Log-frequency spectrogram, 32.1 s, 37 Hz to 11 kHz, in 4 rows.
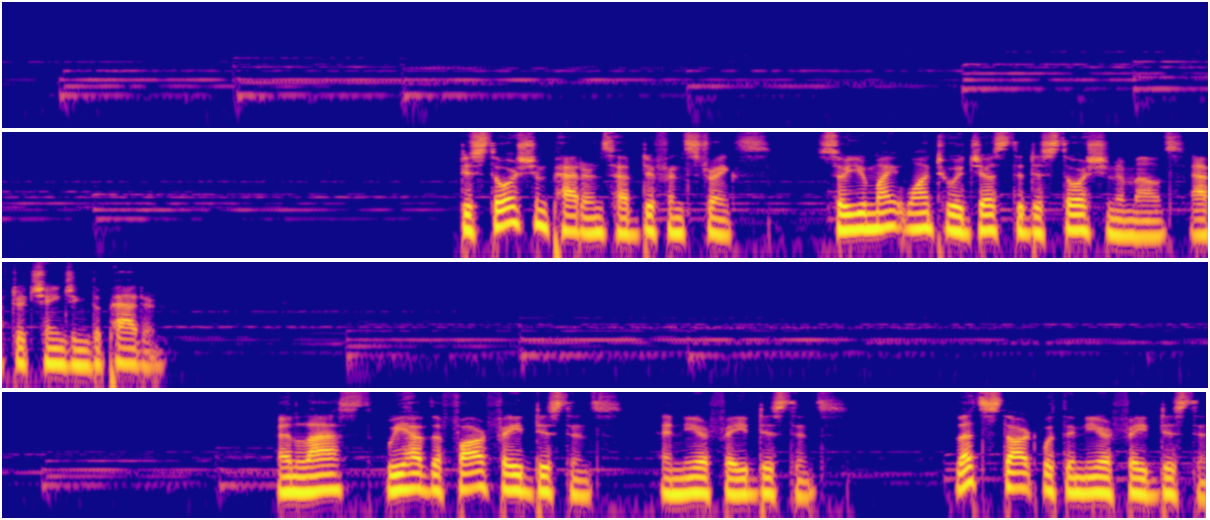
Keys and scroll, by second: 4.1 KP_0, 4.6 Return, 7.1 KP_5, 7.4 Return, 9.8 KP_3, 10.1 Return, 13.7 5, 13.9 Return, 17.6 5, 18.0 Return, 21.5 KP_1, 21.8 KP_0, 22.2 Return.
